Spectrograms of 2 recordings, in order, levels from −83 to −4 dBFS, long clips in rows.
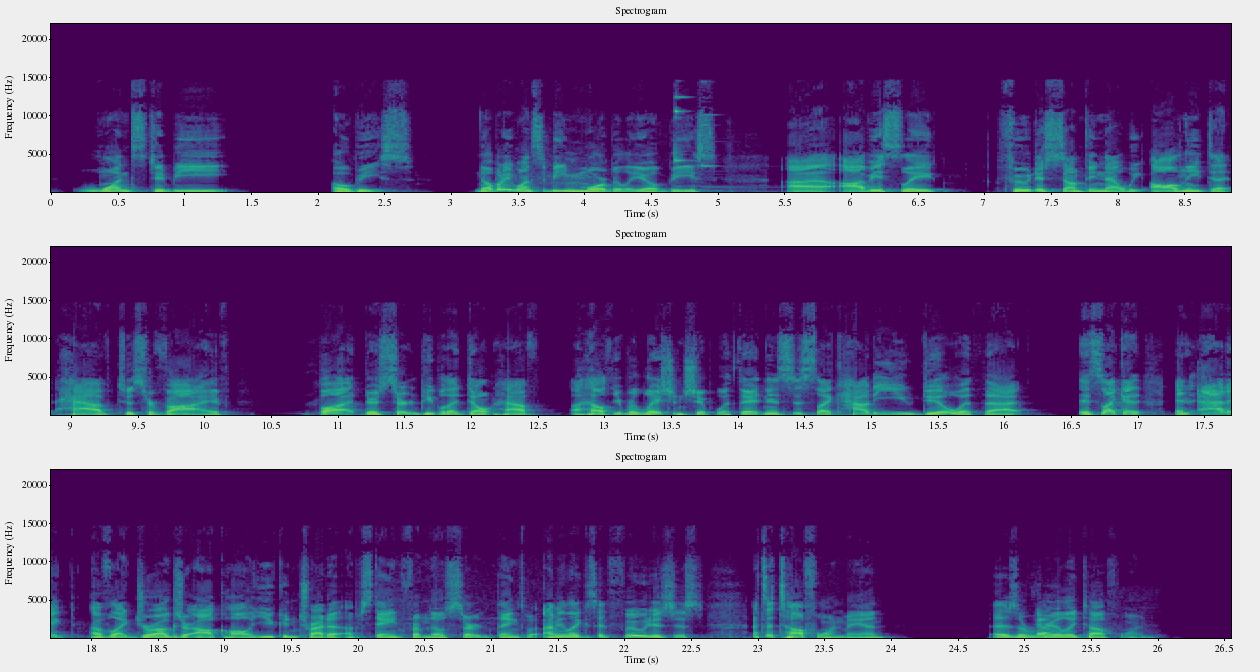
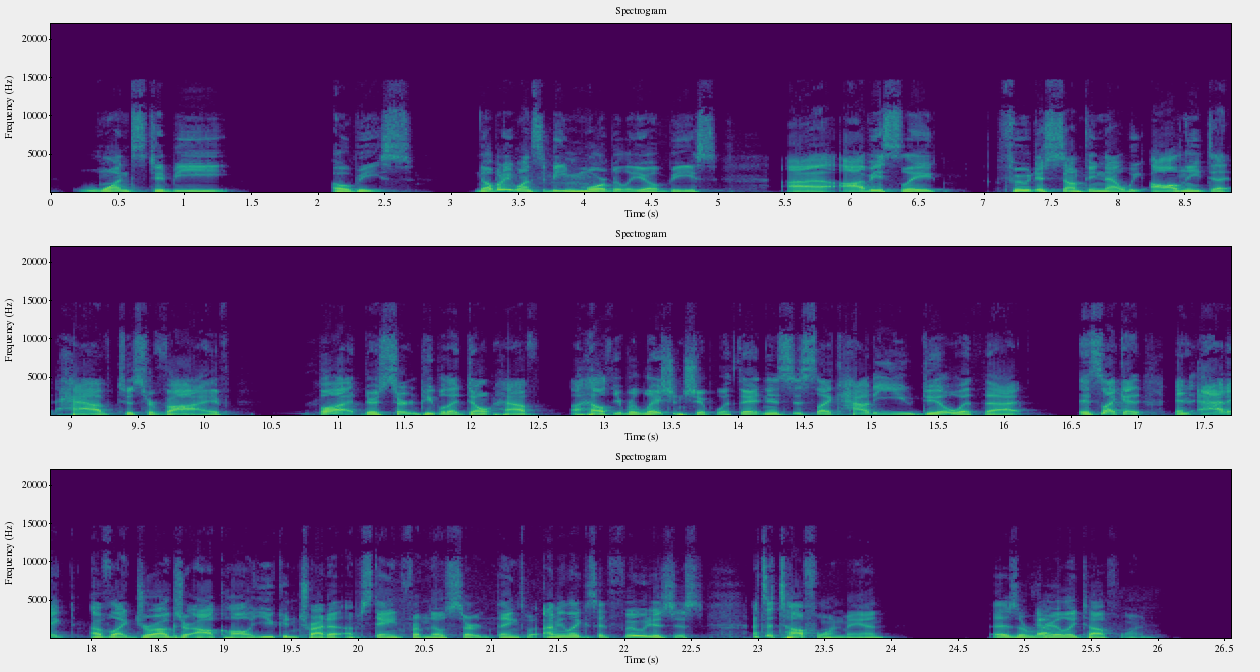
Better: second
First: doorbell; noticeable; at 4.5 s; peak 8 dB below the speech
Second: none

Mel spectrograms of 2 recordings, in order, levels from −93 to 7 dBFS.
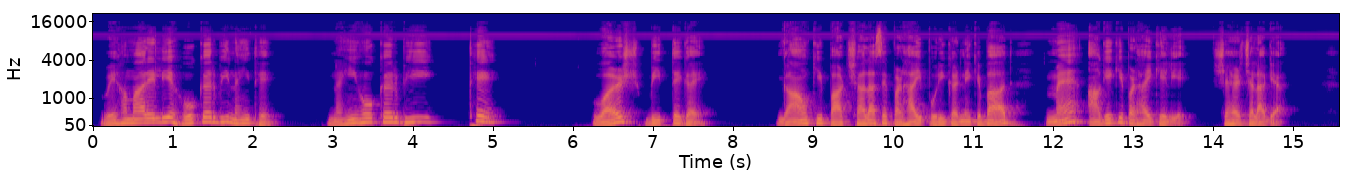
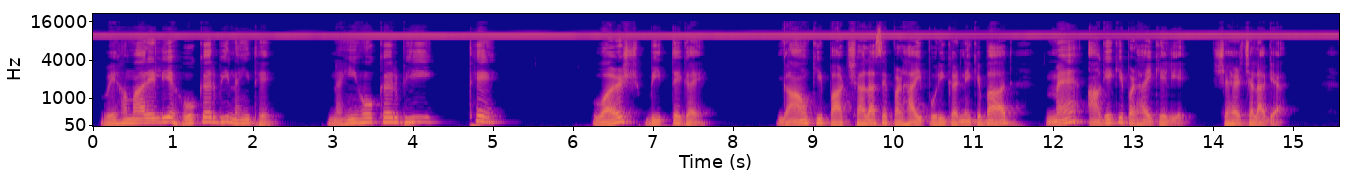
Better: first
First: high-pitched whine; faint; throughout; 10 kHz, 25 dB below the speech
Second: high-pitched whine; loud; throughout; 10 kHz, 6 dB below the speech

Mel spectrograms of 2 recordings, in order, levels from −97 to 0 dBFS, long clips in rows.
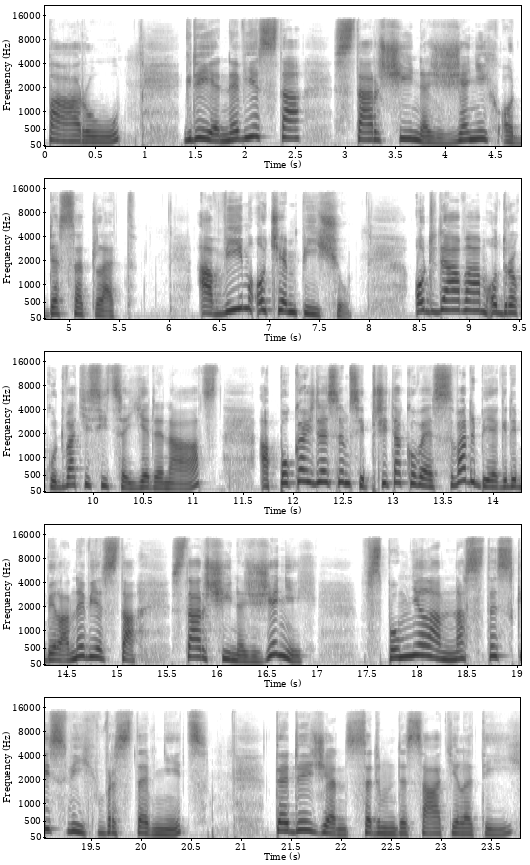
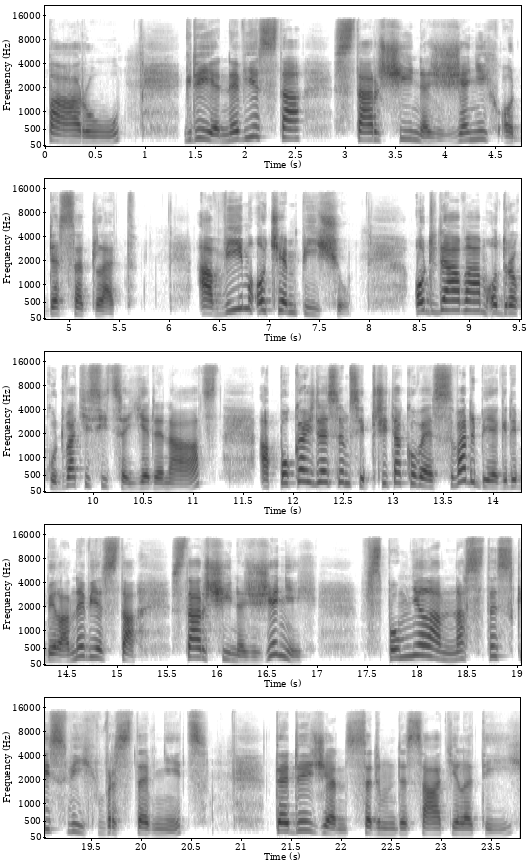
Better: first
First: none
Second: thin; very; fading below 450 Hz

